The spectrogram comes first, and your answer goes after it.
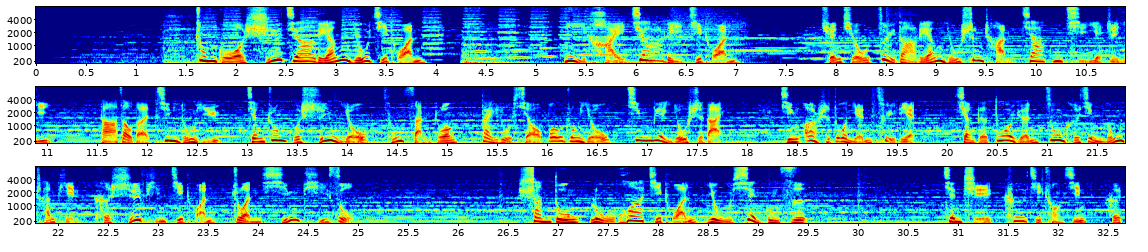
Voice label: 男22 颁奖（大气激情）; 中国粮油颁奖

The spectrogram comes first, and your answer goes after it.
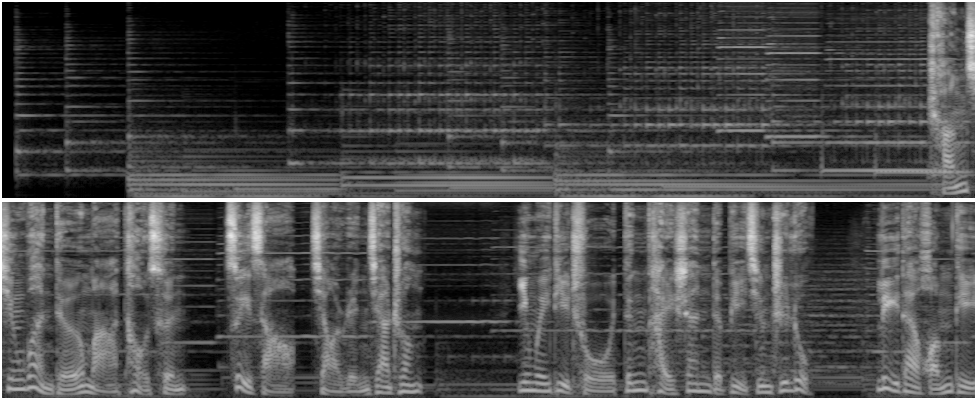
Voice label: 男 马套村（自然叙述）

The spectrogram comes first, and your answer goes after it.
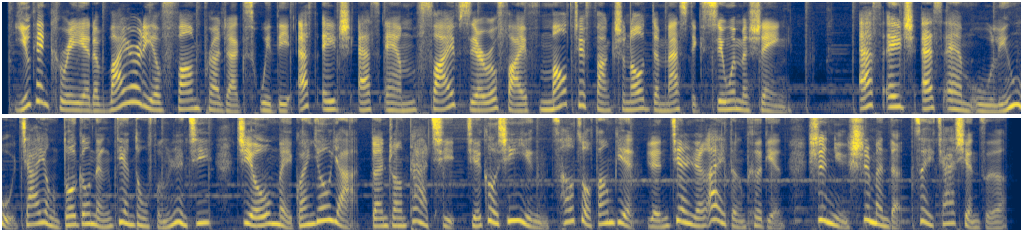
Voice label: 女 英-中-宣传 广告 缝纫机

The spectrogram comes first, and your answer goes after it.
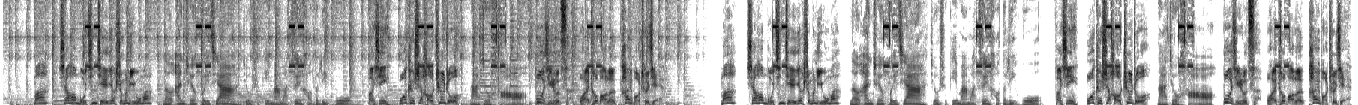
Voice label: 女 男女混录车险

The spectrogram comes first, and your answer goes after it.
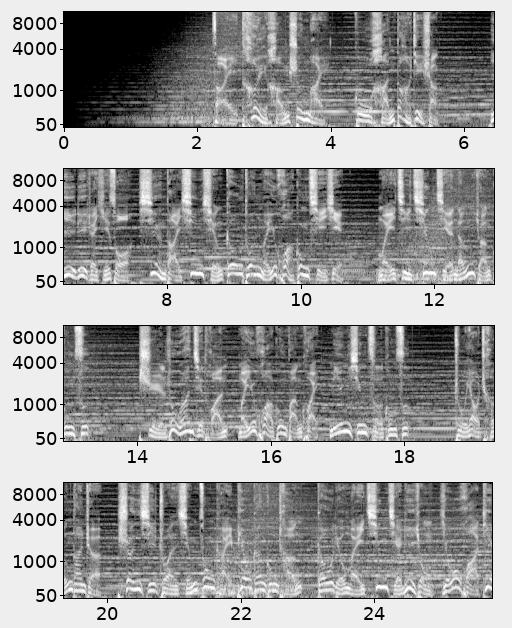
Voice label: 男 煤

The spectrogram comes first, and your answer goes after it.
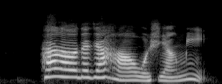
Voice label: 女; 模仿杨幂

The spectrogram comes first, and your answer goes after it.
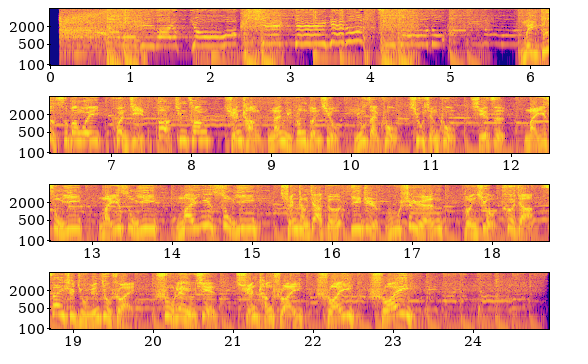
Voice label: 男 促销; 美特斯邦威

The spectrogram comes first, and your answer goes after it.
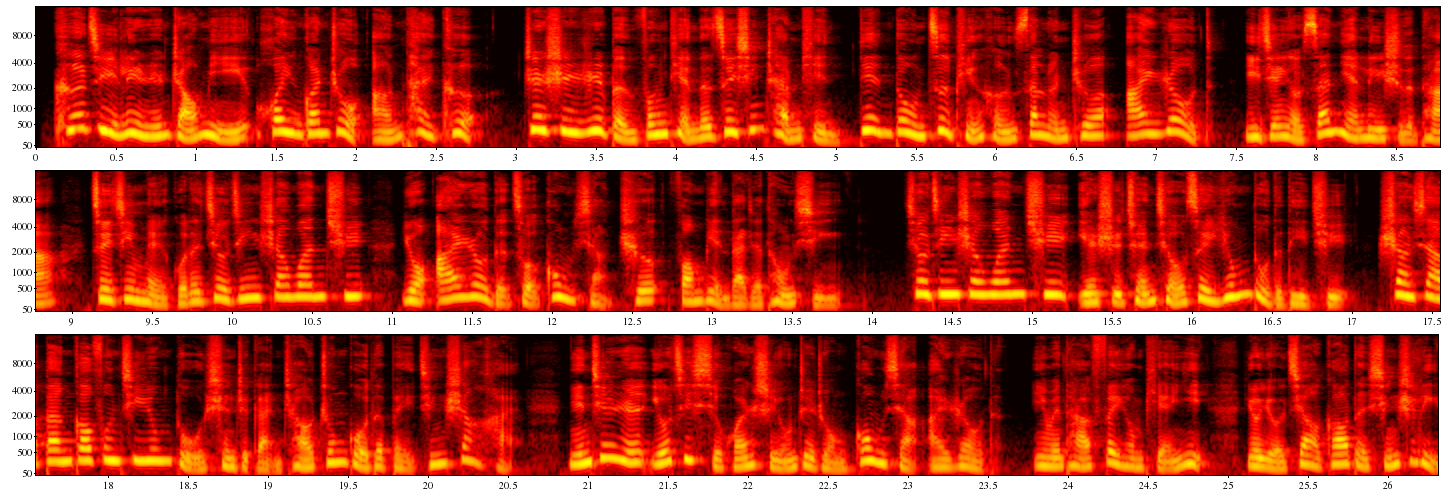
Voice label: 女 科技类解说（轻松）

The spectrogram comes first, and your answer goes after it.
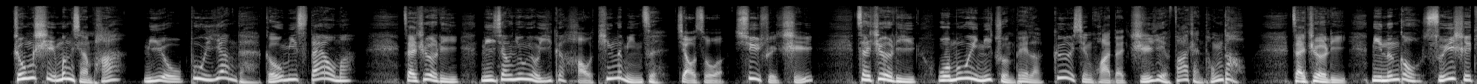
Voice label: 男 大学招聘会; 年轻

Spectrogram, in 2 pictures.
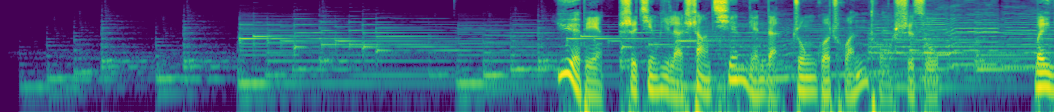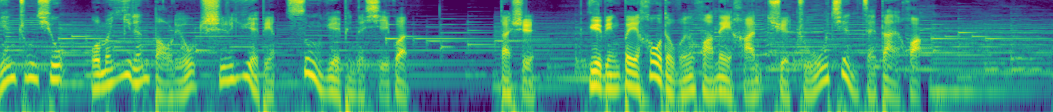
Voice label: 男; 月饼（舌尖风）; 分类：人文地理

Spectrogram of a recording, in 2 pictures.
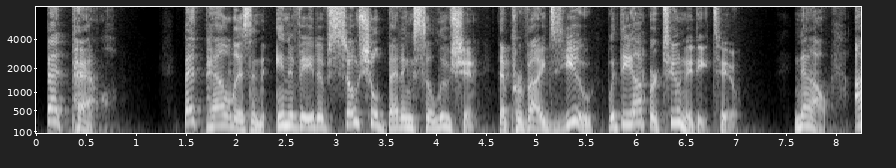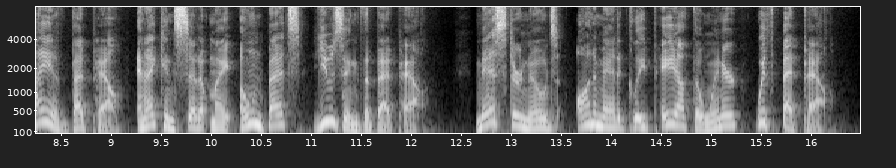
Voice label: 外籍男 儿童床用铃广告

